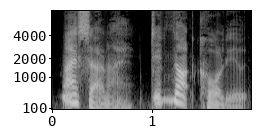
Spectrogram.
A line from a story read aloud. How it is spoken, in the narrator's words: Eli said kindly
